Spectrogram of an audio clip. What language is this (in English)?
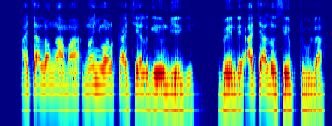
Luo (Kenya and Tanzania)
